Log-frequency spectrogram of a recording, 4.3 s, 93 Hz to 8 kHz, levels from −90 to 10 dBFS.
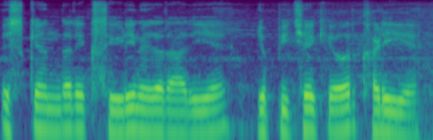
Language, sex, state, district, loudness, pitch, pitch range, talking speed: Hindi, male, Uttar Pradesh, Lucknow, -15 LUFS, 120 Hz, 115-130 Hz, 195 wpm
